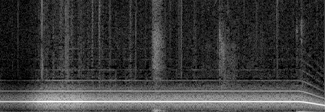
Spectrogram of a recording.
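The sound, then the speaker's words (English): A timecode DVS control record plays as a steady, fairly loud pure tone with a faint higher overtone over light hiss, its pitch sliding sharply down at the very end as it slows. “What this is a time code or like DVS record, however you want to call it.”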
